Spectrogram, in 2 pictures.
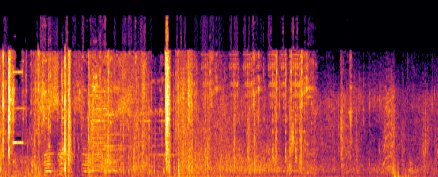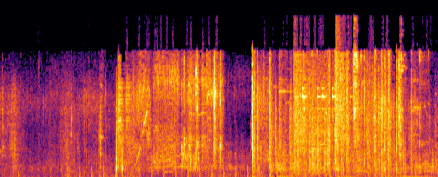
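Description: Gunfire from the battle royale shooter Warzone: repeated rapid bursts and single shots crackle through the mix, some close and sharp, others distant, over continuous game ambience with footsteps and mechanical clatter.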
